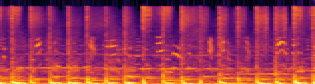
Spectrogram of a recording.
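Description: Birds in the video game A Hat in Time gobble and honk like turkeys, a rapid, loud run of repeated calls layered over a steady rhythmic game music beat with no talking.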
